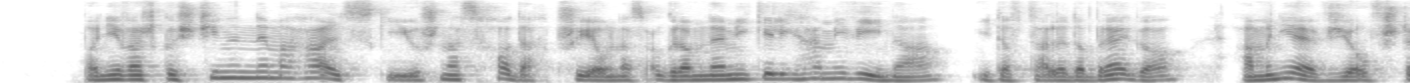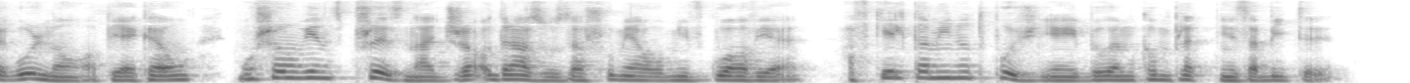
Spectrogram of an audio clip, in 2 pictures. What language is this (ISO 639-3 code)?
pol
